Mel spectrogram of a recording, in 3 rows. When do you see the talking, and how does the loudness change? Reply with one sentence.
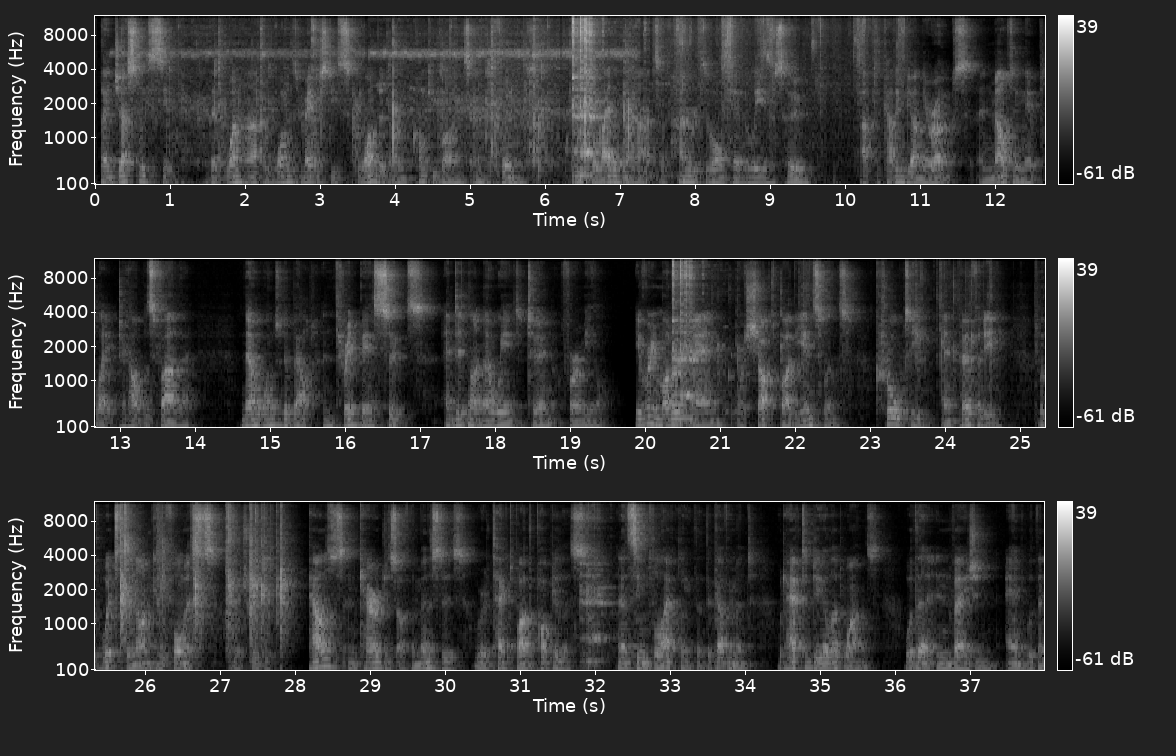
You can hear the talking from 0.1 to 13.9 s, at a steady volume; and from 14.6 to 37.9 s, at a steady volume.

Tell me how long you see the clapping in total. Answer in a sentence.
The clapping can be heard for 7 seconds in total.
